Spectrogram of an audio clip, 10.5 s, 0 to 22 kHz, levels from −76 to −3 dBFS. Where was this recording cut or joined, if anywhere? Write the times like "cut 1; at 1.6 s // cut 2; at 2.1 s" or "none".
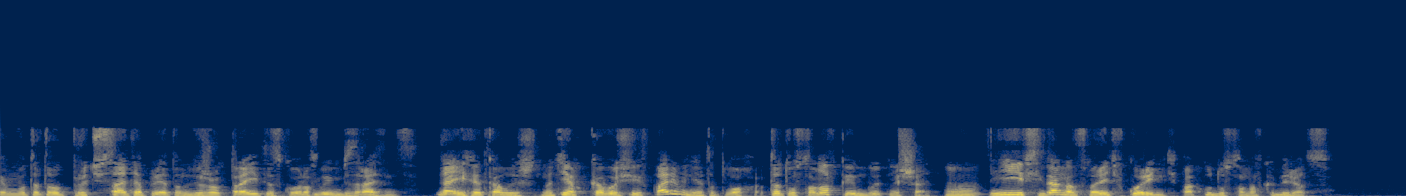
cut 1; at 2.3 s // cut 2; at 3.2 s // cut 3; at 3.6 s // cut 4; at 4.4 s // cut 5; at 5.8 s // cut 6; at 7.0 s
